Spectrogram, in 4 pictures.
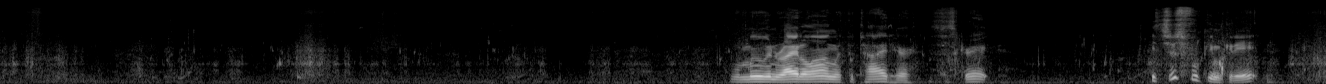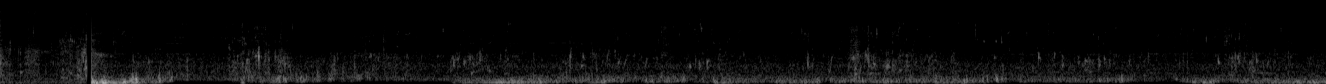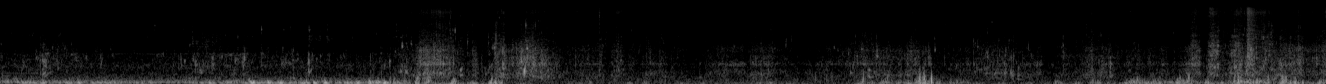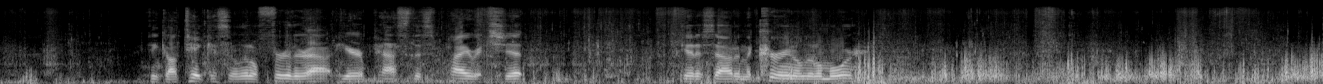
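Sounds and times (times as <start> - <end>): small splashes: 0.0 - 14.2, 15.0 - 18.3, 28.3 - 53.0
water swishing around kayak: 0.0 - 53.0
wind rumble on microphone: 14.1 - 16.6, 17.9 - 23.4, 24.0 - 33.1, 34.8 - 53.0.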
